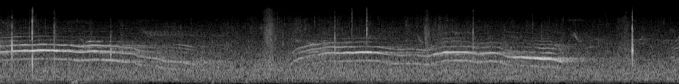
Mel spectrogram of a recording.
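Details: Cats arguing in the woods; drawn-out wavering yowls with rising and falling pitch, one long wail then a second bending cry, with a few sharp clicks in the background.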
